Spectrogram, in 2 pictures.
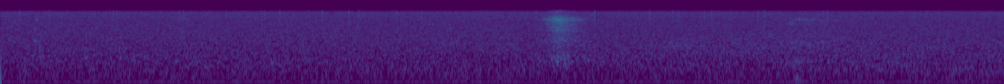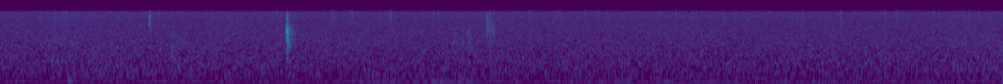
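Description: Lace rustles softly as hands handle it.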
